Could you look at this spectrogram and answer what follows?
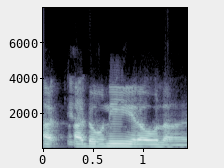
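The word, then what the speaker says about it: Andoni Iraola: I keep mispronouncing his name. Adoni Iraola, right? Same, Iraola.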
